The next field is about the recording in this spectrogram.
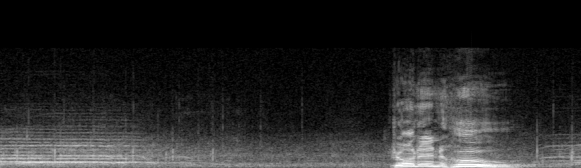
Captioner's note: applause and cheering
